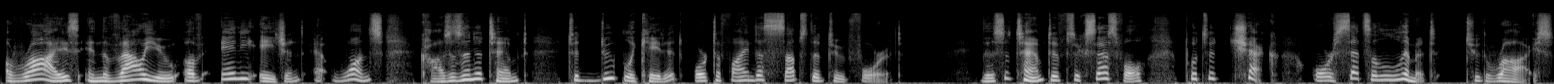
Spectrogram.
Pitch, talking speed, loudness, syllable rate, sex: 185 Hz, 145 wpm, -20 LUFS, 4.2 syllables/s, male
